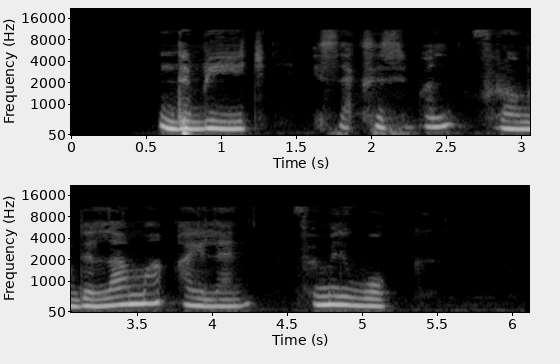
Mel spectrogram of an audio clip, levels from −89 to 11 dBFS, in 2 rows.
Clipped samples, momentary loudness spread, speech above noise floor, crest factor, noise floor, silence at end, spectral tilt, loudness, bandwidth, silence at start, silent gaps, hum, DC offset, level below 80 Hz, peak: under 0.1%; 18 LU; 47 dB; 22 dB; -71 dBFS; 0.95 s; -7.5 dB/octave; -26 LUFS; 11.5 kHz; 0.6 s; none; none; under 0.1%; -42 dBFS; -4 dBFS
